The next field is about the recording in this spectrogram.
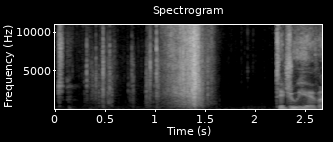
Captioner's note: paper rips again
